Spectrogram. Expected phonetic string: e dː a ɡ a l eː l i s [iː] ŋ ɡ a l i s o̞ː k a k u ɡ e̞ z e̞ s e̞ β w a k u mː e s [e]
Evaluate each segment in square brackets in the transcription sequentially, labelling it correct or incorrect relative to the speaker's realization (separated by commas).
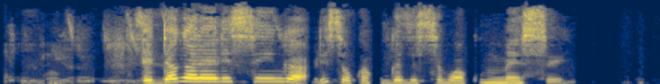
correct, correct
